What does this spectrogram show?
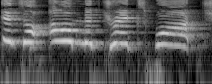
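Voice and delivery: tiny squeaky voice, high, loud, very drawn out. Recalling him opening his gifts, imitating a squeaky little voice. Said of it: "it was so squeaky and so little".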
